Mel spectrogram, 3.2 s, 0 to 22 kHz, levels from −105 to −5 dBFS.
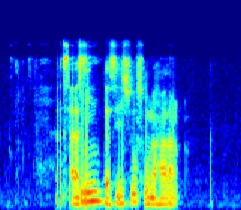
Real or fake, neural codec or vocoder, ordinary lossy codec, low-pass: real; none; Opus, 24 kbps; 7.2 kHz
